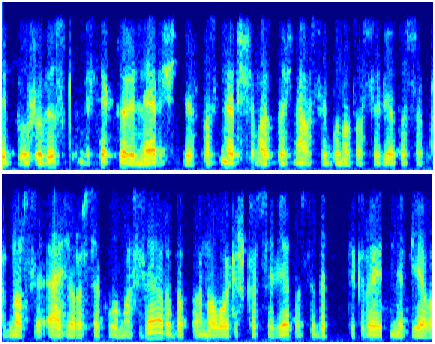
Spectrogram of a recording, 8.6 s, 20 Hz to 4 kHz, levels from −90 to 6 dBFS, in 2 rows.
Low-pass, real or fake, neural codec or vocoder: 3.6 kHz; fake; vocoder, 44.1 kHz, 128 mel bands every 512 samples, BigVGAN v2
